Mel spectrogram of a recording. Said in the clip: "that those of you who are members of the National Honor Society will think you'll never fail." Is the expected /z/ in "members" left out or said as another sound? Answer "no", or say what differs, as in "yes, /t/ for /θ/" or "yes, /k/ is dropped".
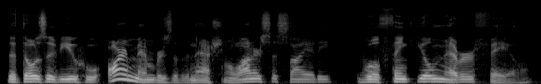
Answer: no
